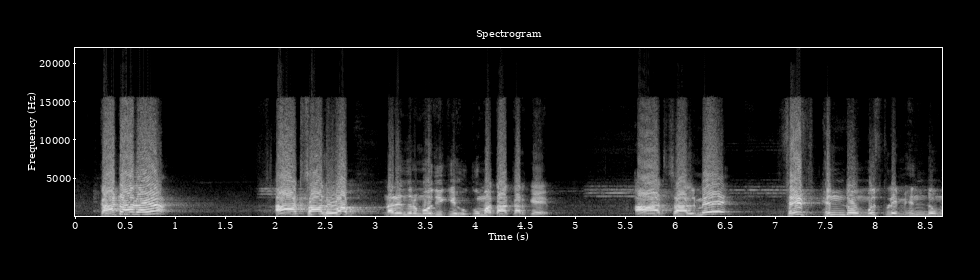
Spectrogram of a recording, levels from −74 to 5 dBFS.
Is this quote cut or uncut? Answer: cut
